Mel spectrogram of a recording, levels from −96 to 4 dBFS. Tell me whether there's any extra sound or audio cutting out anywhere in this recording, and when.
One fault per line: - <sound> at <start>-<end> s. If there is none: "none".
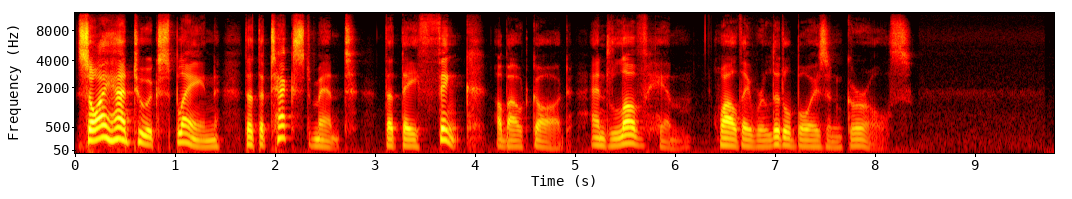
none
